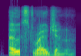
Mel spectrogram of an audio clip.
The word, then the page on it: oestrogen: British English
